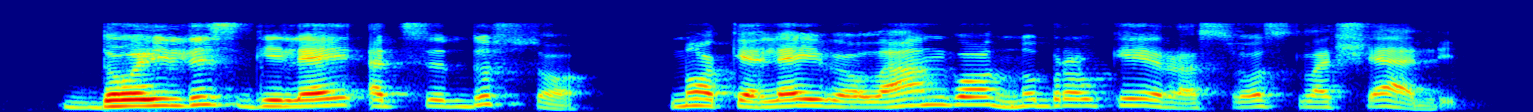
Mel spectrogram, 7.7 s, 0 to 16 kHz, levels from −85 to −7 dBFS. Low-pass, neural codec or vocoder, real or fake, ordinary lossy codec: 7.2 kHz; codec, 16 kHz, 0.8 kbps, ZipCodec; fake; MP3, 64 kbps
